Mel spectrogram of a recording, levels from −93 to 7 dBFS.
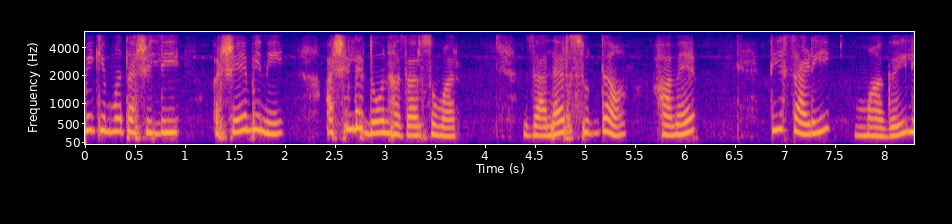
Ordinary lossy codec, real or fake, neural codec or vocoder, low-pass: none; fake; vocoder, 22.05 kHz, 80 mel bands, HiFi-GAN; 5.4 kHz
